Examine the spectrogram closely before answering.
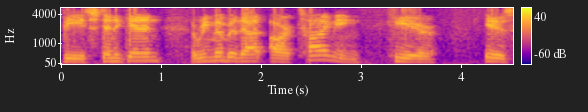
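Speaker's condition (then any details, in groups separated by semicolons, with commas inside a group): No condition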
